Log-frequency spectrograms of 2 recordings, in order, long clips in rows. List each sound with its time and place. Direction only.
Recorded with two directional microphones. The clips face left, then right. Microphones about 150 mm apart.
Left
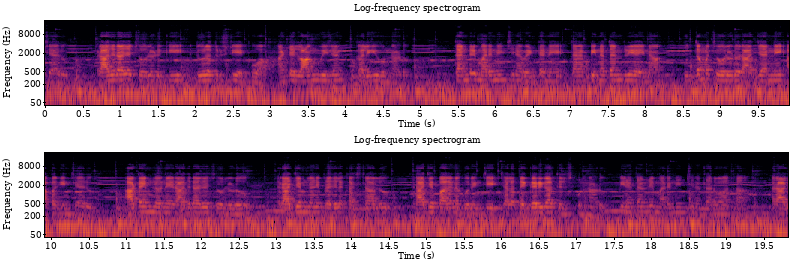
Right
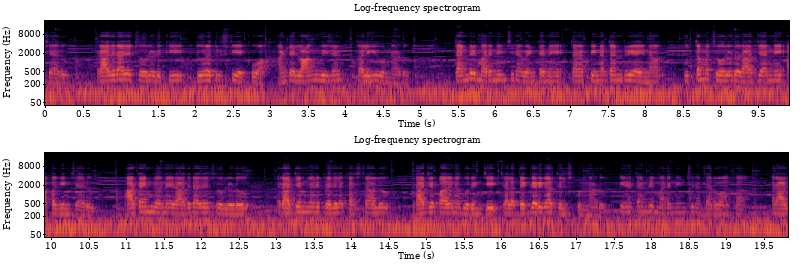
0.7 s speech: 40° right (ahead or behind)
